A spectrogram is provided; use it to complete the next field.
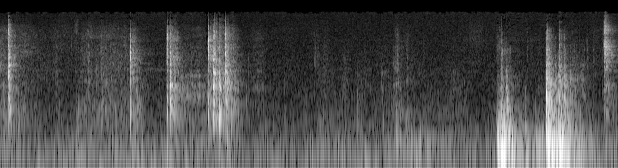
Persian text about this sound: برو در ببند سردی.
